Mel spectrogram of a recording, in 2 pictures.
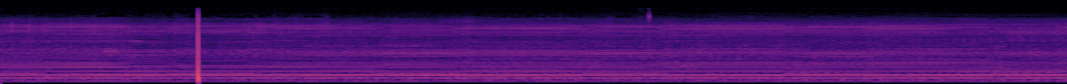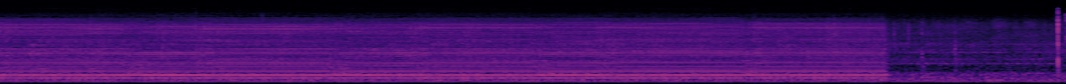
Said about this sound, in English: Ladies and gentlemen, what you just heard was the sound of a very high-tech espresso machine found here at this particular hotel. I think where we're at is called the Court of Ale.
